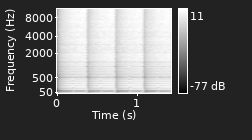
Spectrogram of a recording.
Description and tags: Bass 1 170 BPM C
A bass in C played at 170 BPM created using modern digital synthersizers and processors aimed at Hard Dance/ Hardcore/ Hardstylz
Bass, Hardcore, Power-Stomp, UK-Hardcore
